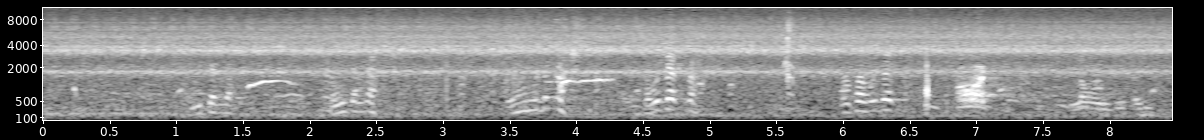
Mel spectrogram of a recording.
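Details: Baby monkey Leo cries to beg his mother for milk, very hungry. Short arched wavering cries rise and fall in quick bursts, some brief and sharp, scattered through the stretch over a steady hiss and hum.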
